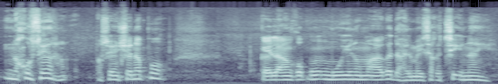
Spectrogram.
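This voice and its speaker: Actor as resentful Filipino office worker, higher-pitched. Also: male voice, fast talker, a little hiss or hum, natural voice. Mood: falsely apologetic. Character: resentful, defiant male office worker, slyly self-serving. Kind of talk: Tagalog radio drama acting.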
